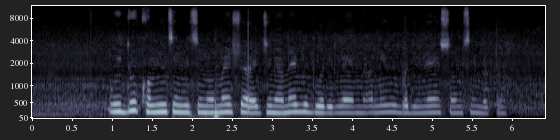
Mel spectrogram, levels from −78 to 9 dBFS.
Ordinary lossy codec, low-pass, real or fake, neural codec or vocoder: none; none; fake; codec, 24 kHz, 3.1 kbps, DualCodec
